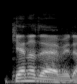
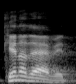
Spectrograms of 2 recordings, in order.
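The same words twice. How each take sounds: First: Said in the usual way. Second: Cannot have it, barked loud and firm; mock stern ban. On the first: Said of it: "repeat softer". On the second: Mocking the tool that bans Yorkshire, a loud stern refusal. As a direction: slam the door on it like a stern official. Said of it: "mock ban".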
